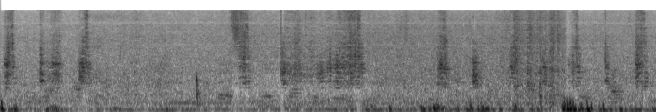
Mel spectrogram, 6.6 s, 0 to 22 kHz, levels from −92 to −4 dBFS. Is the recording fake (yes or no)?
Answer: no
